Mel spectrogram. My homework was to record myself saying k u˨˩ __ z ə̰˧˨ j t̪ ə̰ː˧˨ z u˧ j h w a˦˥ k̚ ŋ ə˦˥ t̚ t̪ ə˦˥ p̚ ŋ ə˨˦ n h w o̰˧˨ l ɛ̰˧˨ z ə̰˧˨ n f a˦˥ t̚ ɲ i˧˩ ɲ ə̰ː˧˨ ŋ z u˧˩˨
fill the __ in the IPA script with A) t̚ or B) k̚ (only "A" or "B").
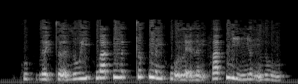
B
